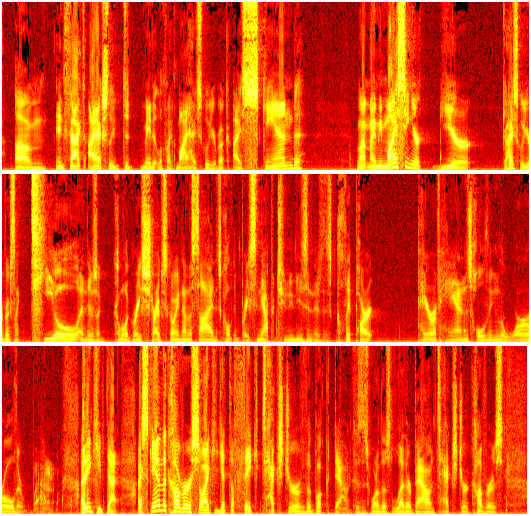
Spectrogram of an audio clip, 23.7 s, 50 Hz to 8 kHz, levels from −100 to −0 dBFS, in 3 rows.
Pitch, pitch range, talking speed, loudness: 95 Hz, 85-110 Hz, 220 wpm, -14 LUFS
